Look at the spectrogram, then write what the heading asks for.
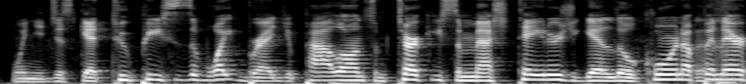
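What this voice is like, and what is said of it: Pittsburgh accent. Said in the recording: “your Pittsburgh accent”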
